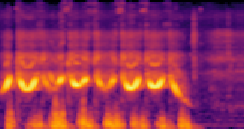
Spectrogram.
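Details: Indian ringneck parakeet giving a rapid series of about eight looping whistled notes over two seconds, ending in a falling slide, with low rustling or tapping beneath.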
